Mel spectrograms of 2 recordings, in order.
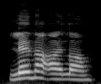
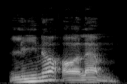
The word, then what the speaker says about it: Leena Alam: Lena Alem. Lina Alem. Yine yanlış Lina telaffuz. Alem. Lina Alem. Evet. Yine yanlış telaffuzdan gittim.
